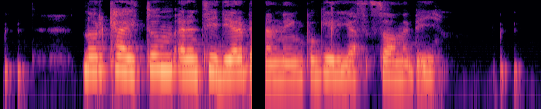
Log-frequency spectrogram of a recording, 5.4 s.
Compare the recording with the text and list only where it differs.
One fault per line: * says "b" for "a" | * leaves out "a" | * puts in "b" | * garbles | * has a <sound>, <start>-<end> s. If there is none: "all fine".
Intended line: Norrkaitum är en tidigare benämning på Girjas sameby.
* has a dropout, 2.5-2.7 s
